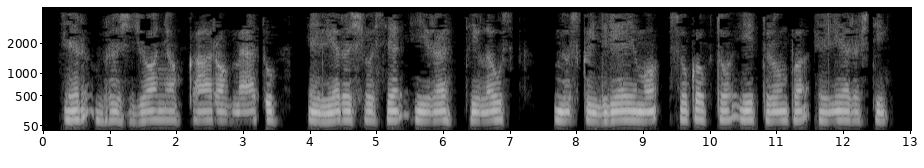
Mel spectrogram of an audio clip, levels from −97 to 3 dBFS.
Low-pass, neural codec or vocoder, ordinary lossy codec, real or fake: 3.6 kHz; none; MP3, 16 kbps; real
